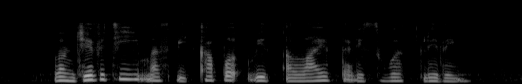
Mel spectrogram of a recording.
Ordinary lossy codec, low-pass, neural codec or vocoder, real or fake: AAC, 48 kbps; 7.2 kHz; codec, 24 kHz, 3.1 kbps, DualCodec; fake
